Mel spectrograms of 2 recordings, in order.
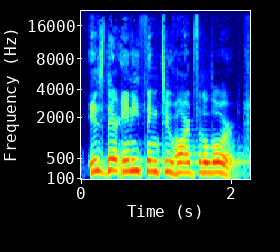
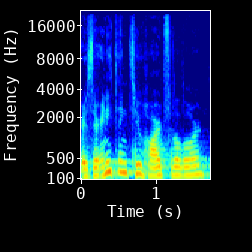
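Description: First: Raised, ringing challenge; forceful preacher's repeat; emphatic question. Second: Softly posed, hushed question; subdued, reflective preacher's question; quiet question. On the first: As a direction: proclaim the question to the congregation. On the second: Question first posed softly, then proclaimed. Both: Real, not acted.

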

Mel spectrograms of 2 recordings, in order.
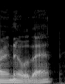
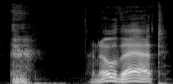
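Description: First: Said in the usual way. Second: Each word slow and weighty, I know that; slow stern reply. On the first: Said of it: "He added a couple other little expletives before". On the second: Retold or imitated. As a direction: drag out I know that like a stern dad.

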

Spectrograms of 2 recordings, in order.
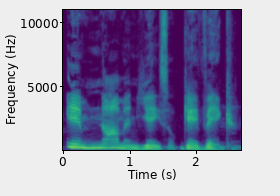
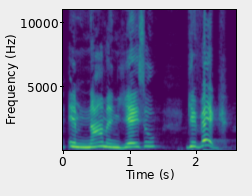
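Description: First: Lower, firm rebuke in Jesus' name. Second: Loud, forceful rebuke in Jesus' name; commanding rebuke. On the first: To the returning man, a lower, firm rebuke. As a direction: settle low and hold your ground. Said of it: "Und habe ich gesagt". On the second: To the shouting man in the car park, a loud rebuke. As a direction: order the stranger away with full force. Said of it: "Und das zweite Mal habe ich gesagt". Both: Retold or imitated.

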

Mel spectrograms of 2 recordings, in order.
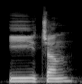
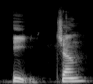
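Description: First: 一张 with 一 held high and level; 一 in first tone. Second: 一张 with 一 falling sharply from high; 一 in fourth tone. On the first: Teacher shows students the unchanged tone, 一 high and level in 一张. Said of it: "instead of 一张, because 张 is first tone". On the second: Teacher corrects the tone rule example, 一 falling before high 张. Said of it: "changed to fourth tone, so it should be". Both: Shown as a demonstration.

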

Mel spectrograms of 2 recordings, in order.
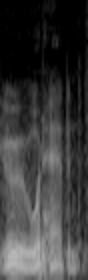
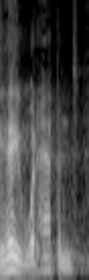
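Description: First: Soft, sympathetic "Ooh, what happened"; concerned. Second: Casual, offhand "what happened"; casual greeting. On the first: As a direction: ask gently, full of concern. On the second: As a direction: toss it off like a hello. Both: Shown as a demonstration. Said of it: "depending on the inflection".

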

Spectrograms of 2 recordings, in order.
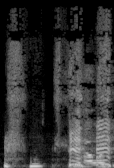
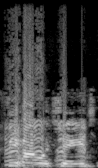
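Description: First: Slow, high, lightly seductive line. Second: Laughing. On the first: Acted. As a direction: draw the words out to tempt her. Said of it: "he said sound seductive". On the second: Real, not acted.

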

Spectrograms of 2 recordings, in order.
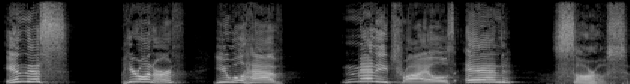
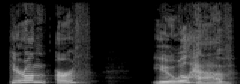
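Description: First: Weighty, phrase-by-phrase declaration; Jesus speaking. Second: Slow, halting reading that breaks off; reluctant reading. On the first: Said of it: "Jesus is talking now". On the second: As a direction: read it reluctantly, stalling before the unwelcome word. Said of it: "the phrase we do not like". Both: Acted.

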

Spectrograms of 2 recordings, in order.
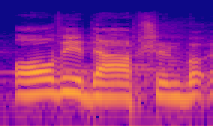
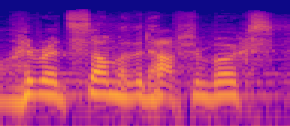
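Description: First: All hit firmly and louder; stress on all. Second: Some stressed and rising, said a bit fast through a laugh. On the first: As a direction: lean hard on all, then the rest lightly. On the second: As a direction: correct yourself by punching some. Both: Shown as a demonstration. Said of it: "I didn't read them all".

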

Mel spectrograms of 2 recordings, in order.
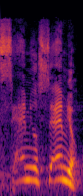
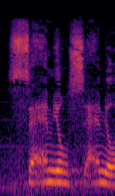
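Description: First: Higher-pitched call of a name. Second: Soft, drawn-back call of a name; hushed calling voice. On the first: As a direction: lightly call out to a sleeper. Voice calls sleeping boy second time. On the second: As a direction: call gently to a sleeper. Voice calls boy third time. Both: Acted.

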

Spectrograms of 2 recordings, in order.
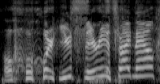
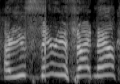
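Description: First: Laughing disbelief. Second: Incredulous exclaim. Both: Retold or imitated. Incredulous reply to wife.

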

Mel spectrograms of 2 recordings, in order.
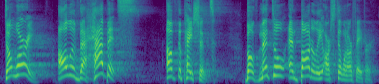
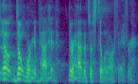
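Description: First: Mock reassuring devil. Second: Offhand devil. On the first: Preacher voices Screwtape soothing the tempter, hammed-up devilish reassurance. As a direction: savour each word like a sly demon. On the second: Retold or imitated. Preacher retells the devil's casual dismissal, quick offhand mumble. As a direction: toss it off like it's nothing. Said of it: "he goes".

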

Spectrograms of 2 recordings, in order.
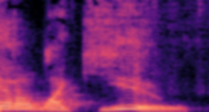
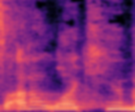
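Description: First: Said in the usual way. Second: "him" stressed, "I don't like" plain. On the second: Shown as a demonstration. Explaining to the team who the spirit meant, pushing "him". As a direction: lean on "him", not "I don't like you". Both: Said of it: "It didn't say".

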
